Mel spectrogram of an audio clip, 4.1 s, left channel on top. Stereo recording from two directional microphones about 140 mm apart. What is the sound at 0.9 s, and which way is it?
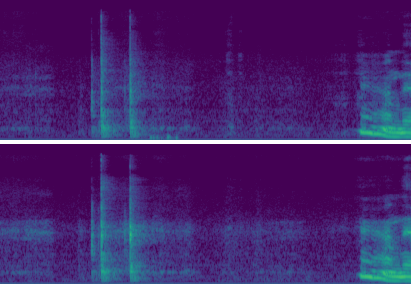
Tick-tock, 55° left (ahead or behind).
